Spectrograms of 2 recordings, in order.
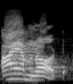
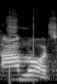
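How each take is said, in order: First: All three words are said fully and separately. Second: The first two words blend into one syllable. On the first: "neutral English" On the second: "मतलब आई एम नॉट नहीं बोलना, बोलेंगे आम नॉट"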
